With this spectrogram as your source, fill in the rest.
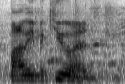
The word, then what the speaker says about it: Molly McEwen: We have one more to feature tonight, and that would be Molly McEwen.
